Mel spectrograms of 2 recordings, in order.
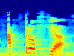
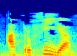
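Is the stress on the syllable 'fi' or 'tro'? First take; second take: tro; fi. First: The stress falls on the syllable 'tro'. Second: The stress falls on the syllable 'fi'.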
